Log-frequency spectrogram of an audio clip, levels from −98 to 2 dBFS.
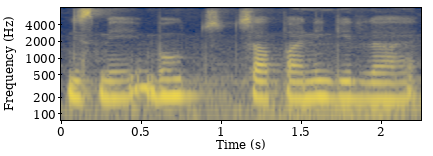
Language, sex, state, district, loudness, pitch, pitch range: Hindi, female, Uttar Pradesh, Shamli, -15 LUFS, 195 Hz, 190-210 Hz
